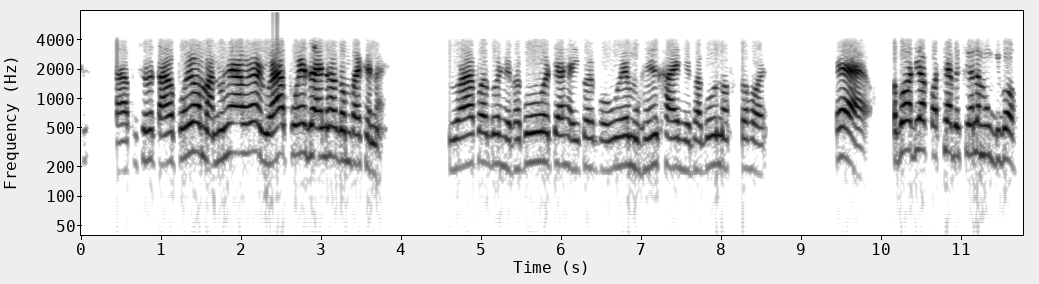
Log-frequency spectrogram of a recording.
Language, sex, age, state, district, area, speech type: Assamese, female, 45-60, Assam, Sivasagar, rural, conversation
